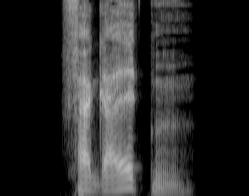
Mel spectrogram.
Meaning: first/third-person plural preterite of vergelten
- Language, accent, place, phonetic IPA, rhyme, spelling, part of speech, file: German, Germany, Berlin, [fɛɐ̯ˈɡaltn̩], -altn̩, vergalten, verb, De-vergalten.ogg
